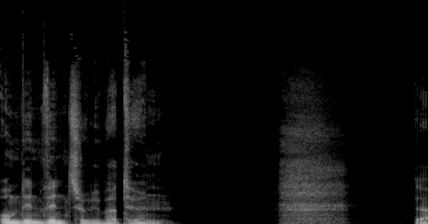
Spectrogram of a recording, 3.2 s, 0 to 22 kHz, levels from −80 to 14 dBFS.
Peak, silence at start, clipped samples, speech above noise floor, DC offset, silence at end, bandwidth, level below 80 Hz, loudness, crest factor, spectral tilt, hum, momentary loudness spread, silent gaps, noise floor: -2 dBFS; 0 s; under 0.1%; 55 dB; under 0.1%; 0 s; 15.5 kHz; -36 dBFS; -20 LUFS; 20 dB; -7 dB/octave; none; 22 LU; none; -75 dBFS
